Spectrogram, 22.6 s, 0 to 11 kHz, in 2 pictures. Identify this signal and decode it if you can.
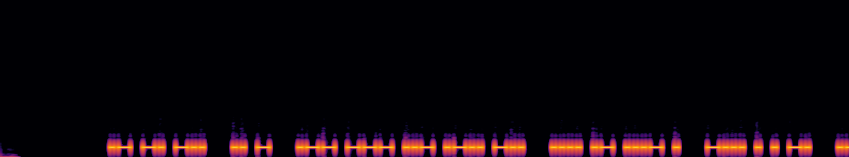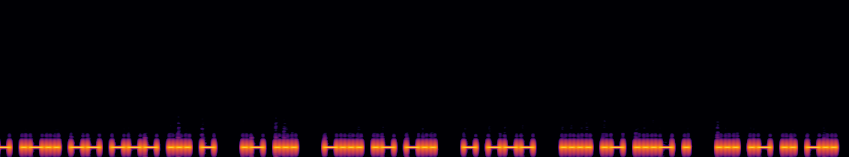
Morse code, heard as a keyed tone, about 22 wpm, 700 Hz. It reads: AND IT WOULD HAVE BEEN ALMOST AS BAD TO HAVE SAID
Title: Sentences from Top 1000 Words - Review Part 4 - 22wpm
